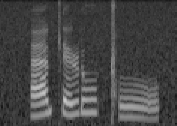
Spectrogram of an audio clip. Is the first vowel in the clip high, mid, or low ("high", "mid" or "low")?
low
